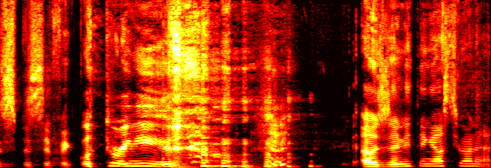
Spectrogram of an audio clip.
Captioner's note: chuckles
